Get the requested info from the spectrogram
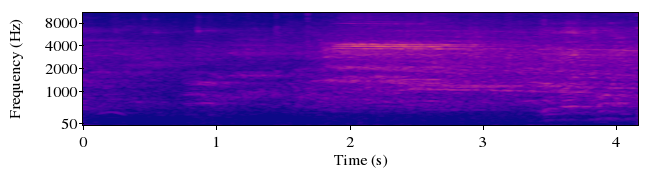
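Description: Indoor volleyball rally: ball contacts on hands and court, then crowd and player voices swelling about two seconds in as the point is won.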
